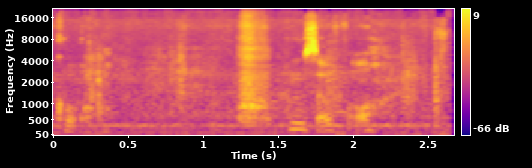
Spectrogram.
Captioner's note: exhales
